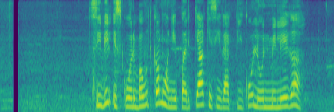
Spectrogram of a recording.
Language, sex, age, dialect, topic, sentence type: Hindi, female, 18-24, Marwari Dhudhari, banking, question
